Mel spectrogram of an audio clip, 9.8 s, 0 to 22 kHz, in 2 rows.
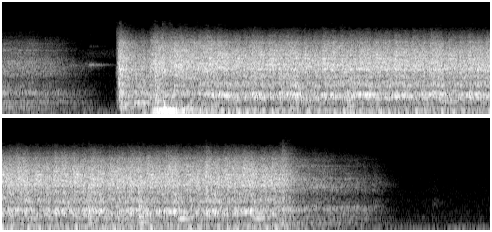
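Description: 1968 Chevrolet Camaro SS V8 being started after nine and a half years of standing. A run fades out in the first second, then the engine starts abruptly about a second in, runs loud and steady for about six seconds, and fades away near the end.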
